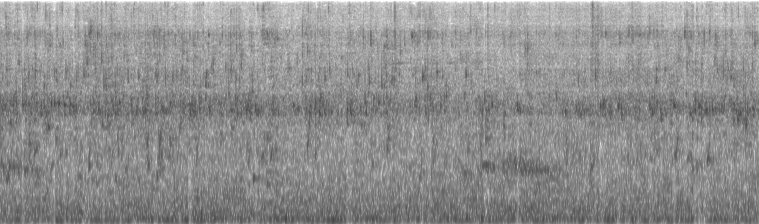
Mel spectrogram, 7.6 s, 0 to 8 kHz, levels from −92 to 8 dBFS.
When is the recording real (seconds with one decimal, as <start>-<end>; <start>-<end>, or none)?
0.0-5.1; 6.5-7.6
